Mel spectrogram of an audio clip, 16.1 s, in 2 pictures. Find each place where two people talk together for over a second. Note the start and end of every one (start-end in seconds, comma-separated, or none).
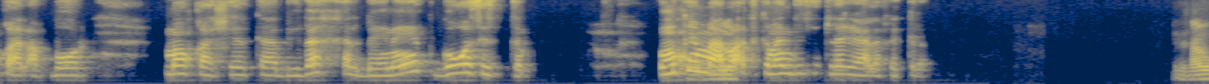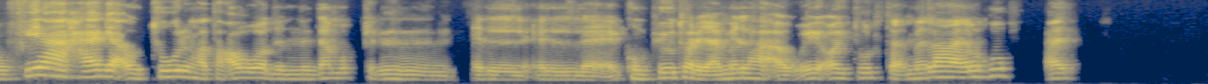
none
